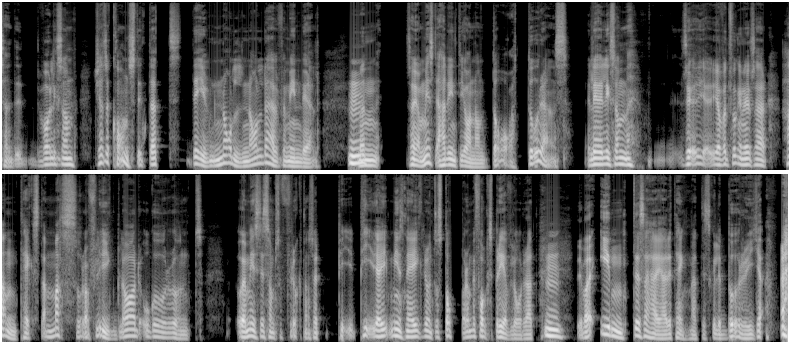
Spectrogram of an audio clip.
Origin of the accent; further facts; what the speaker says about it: Borås, Västra Götaland County, Sweden; now in Lund, Sweden; Men jag var med om när jag flyttade hemifrån, så flyttade jag från Borås då till Lund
